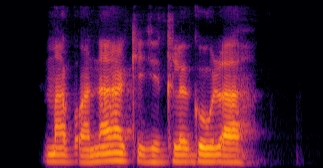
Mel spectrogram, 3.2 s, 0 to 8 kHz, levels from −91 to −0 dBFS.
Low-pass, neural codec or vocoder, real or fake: 7.2 kHz; codec, 16 kHz, 0.8 kbps, ZipCodec; fake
